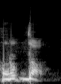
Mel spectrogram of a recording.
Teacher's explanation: Do ini berarti di tepi lidah, ya. Boleh sebelah kiri, boleh sebelah kanan. Jadi do, ya, do, ya, tepi lidah kanan atau kiri, ya, serta menepati kerahang, ya, do, cara nyebutnya, ya, do, ya, jangan do.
